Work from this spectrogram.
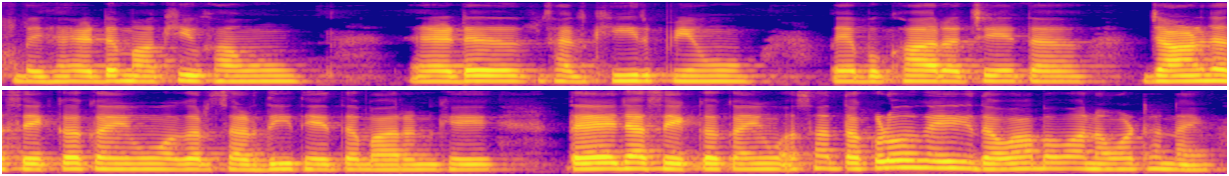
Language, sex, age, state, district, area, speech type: Sindhi, female, 45-60, Maharashtra, Thane, urban, spontaneous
